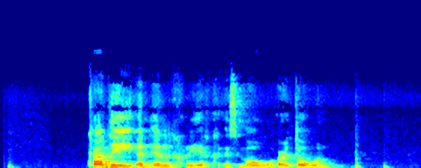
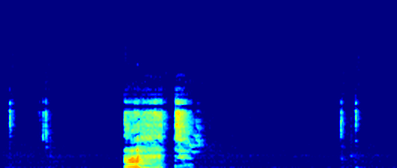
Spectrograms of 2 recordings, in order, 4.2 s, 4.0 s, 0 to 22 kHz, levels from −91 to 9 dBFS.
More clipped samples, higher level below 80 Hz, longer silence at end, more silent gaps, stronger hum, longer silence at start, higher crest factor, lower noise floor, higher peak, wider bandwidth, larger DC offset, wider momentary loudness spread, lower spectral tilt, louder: neither; about the same, -72 dBFS vs -70 dBFS; second, 0.35 s vs 2.05 s; neither; neither; second, 0.1 s vs 1.25 s; second, 18 dB vs 26 dB; second, -70 dBFS vs -84 dBFS; about the same, -2 dBFS vs -2 dBFS; first, 12.5 kHz vs 9.6 kHz; neither; first, 21 LU vs 9 LU; first, -4.5 dB/octave vs -2.5 dB/octave; about the same, -19 LUFS vs -21 LUFS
